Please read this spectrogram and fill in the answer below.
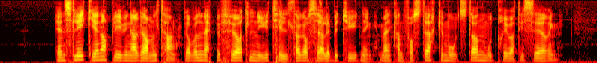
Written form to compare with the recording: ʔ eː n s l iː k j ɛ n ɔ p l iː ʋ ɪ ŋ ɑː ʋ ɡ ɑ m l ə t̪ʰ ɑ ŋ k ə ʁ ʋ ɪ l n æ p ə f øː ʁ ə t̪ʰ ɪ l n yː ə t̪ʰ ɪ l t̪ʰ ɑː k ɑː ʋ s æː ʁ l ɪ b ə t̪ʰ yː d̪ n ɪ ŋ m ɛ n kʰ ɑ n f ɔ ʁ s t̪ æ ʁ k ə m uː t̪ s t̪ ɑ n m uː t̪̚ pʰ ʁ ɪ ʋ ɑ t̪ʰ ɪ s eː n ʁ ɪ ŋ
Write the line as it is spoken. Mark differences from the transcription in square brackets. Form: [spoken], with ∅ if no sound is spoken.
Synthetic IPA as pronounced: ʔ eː n s l iː k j ɛ n ɔ p l iː ʋ ɪ ŋ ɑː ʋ ɡ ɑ m l ə t̪ʰ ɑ ŋ k ə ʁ ʋ ɪ l n [ɛ] p ə f øː ʁ ə t̪ʰ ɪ l n yː ə t̪ʰ ɪ l t̪ʰ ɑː k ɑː ʋ s æː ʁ l ɪ b ə t̪ʰ yː d̪ n ɪ ŋ m ɛ n kʰ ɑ n f ɔ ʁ s t̪ æ ʁ k ə m uː t̪ s t̪ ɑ n m uː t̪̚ pʰ ʁ ɪ ʋ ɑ [t̪] ɪ s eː [∅] ʁ ɪ ŋ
